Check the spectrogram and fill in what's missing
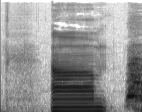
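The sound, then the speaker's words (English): The speaker's dog barks once, a loud, drawn-out, tonal bark lasting over half a second, with a rougher vocal burst starting just after it. “Apparently that rings my dog's bell. Oh my God, it's ringing both of my dog's bells.”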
